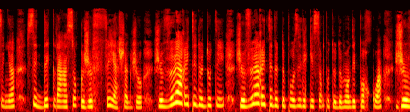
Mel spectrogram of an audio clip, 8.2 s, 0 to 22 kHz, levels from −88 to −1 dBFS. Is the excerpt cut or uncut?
uncut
